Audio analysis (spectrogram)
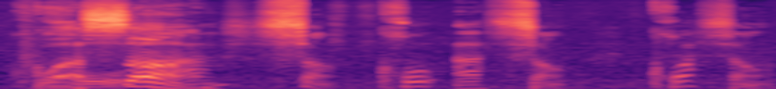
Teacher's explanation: The T at the end of croissant is definitely silent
